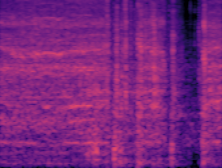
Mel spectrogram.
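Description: Hard plastic wheels of a children's battery-powered ride-on car, their tread worn away, rolling and grinding over asphalt with a steady rough rattle and a few ticks, along with the car's small electric drive motor running.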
